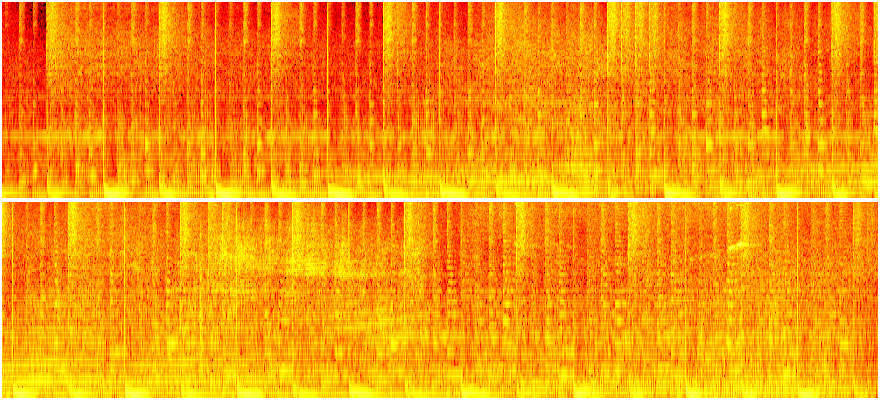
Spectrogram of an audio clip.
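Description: Motorcycle on Öhlins suspension lapping a race track, its engine revving loudly and continuously through rising and falling gear sweeps, close and dominant throughout.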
